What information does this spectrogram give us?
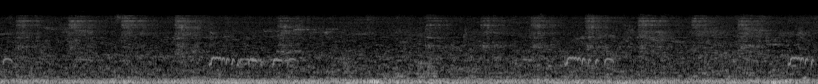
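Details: Zebra dove giving three short, stuttering, trilled coo phrases spread across the recording, partly masked by heavy low rumble and a few faint high ticks.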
